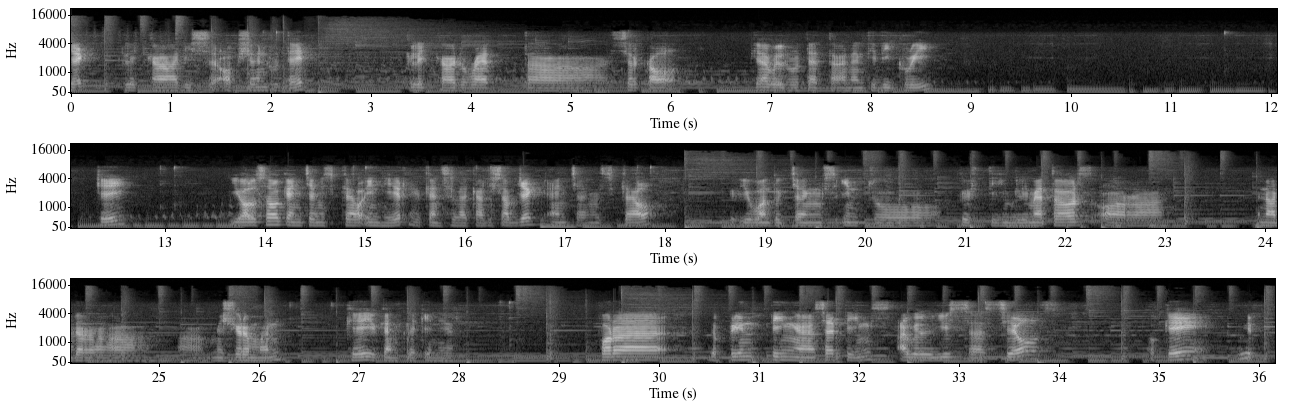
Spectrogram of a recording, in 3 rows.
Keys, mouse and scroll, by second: 1.4 click, 5.1-11.1 drag, 27.9 click, 31.2 click.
